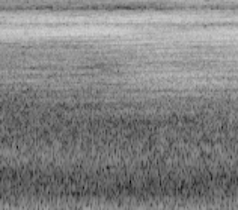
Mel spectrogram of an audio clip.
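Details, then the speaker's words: Semi-truck trailer tire punctured by a big piece of metal picked up on the highway; loud, steady, sharp hiss of air rushing out with no letup, leaking fast. "You might can hear the air from here. I'm gonna show you the damage here. And you can probably hear it right now. That is not a rock, that's a piece of metal."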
